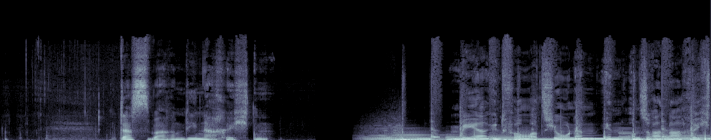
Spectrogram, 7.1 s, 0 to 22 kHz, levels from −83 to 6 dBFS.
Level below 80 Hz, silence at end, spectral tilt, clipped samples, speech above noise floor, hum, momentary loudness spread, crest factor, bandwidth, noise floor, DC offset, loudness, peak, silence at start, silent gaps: -30 dBFS; 0 s; -6 dB/octave; under 0.1%; 33 dB; none; 10 LU; 18 dB; 16.5 kHz; -51 dBFS; under 0.1%; -19 LUFS; -2 dBFS; 1.2 s; 3.16-3.53 s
